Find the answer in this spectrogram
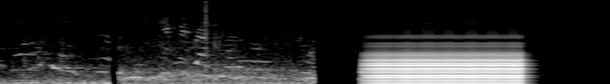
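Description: A loud, steady buzzy tone with many overtones, starting suddenly and held for under two seconds before fading out: an added sound effect between video clips. Before it, faint outdoor background with distant children's voices.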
